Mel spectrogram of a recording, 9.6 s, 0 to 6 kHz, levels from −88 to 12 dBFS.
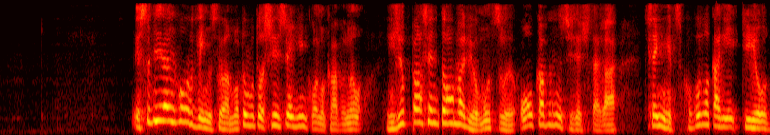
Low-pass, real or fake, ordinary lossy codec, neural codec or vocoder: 5.4 kHz; fake; AAC, 24 kbps; codec, 24 kHz, 1.5 kbps, HILCodec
